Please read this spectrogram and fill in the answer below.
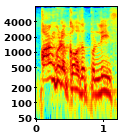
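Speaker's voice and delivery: high, fast mock outburst; retold indignant yelp; imitating uncle losing it. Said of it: "And he lost it".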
